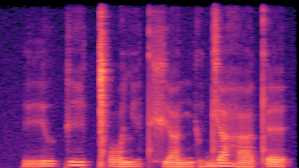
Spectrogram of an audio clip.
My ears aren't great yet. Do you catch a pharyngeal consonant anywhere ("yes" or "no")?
no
